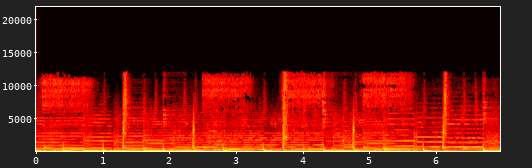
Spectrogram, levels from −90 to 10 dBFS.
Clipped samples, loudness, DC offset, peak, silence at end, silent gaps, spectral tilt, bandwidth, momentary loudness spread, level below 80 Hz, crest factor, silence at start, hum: under 0.1%; -26 LUFS; under 0.1%; -8 dBFS; 0 s; none; -5 dB/octave; 12.5 kHz; 5 LU; -28 dBFS; 18 dB; 0 s; none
